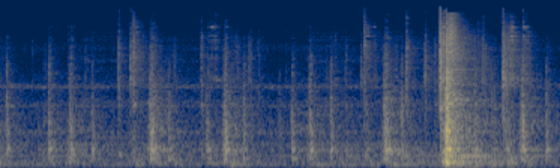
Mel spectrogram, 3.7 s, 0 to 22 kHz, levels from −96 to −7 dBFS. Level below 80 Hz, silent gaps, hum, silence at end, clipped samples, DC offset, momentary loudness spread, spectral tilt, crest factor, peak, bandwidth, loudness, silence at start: -70 dBFS; none; none; 0 s; under 0.1%; under 0.1%; 21 LU; -3 dB/octave; 30 dB; -12 dBFS; 17 kHz; -38 LUFS; 0 s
